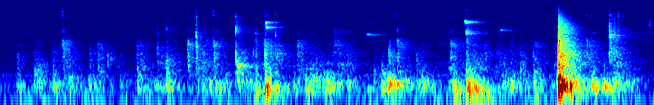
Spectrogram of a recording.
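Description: Table tennis rally: the plastic ball clicks sharply off the rackets and the table in an irregular run of hits, with a few short squeaks of shoes on the hall floor. One much louder hit comes about seven and a half seconds in.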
